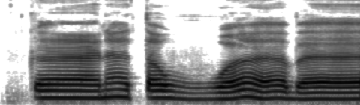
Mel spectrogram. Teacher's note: الف کے برابر کھینچیں گے کیونکہ الٹا پیش ہے، کان توابا، وا کو بھی کھینچیں گے کیونکہ الف مدہ ہے ، کا کو بھی کھینچیں گے کانا میں، کان توابا، كان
